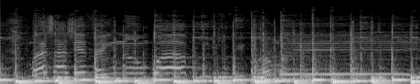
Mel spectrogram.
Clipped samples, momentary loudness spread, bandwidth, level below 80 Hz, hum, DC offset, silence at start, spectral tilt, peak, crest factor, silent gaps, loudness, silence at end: under 0.1%; 2 LU; 10.5 kHz; -22 dBFS; none; under 0.1%; 0 s; -8 dB/octave; 0 dBFS; 12 dB; none; -15 LUFS; 0 s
